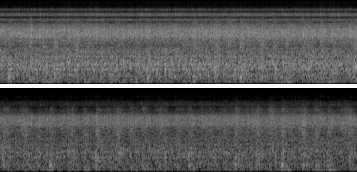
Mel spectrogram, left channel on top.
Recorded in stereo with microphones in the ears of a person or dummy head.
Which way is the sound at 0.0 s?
30° left (ahead or behind).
